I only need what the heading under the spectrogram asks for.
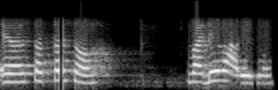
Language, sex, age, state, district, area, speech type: Sindhi, female, 18-30, Madhya Pradesh, Katni, urban, conversation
